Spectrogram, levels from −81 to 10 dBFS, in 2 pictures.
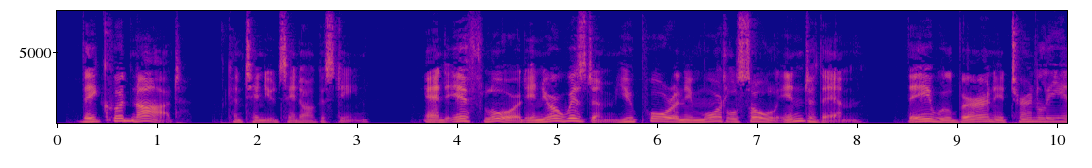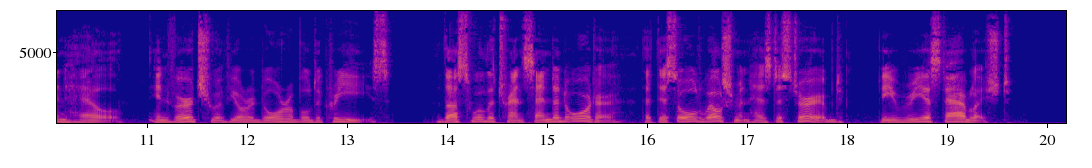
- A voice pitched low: Yes, low, 125 Hz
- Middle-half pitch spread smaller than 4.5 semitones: No, average, 5.2 semitones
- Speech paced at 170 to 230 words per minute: No, slow, 135 wpm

